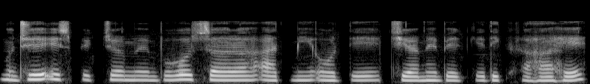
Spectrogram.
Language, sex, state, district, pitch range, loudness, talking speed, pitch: Hindi, female, Arunachal Pradesh, Longding, 185-210 Hz, -16 LUFS, 150 wpm, 195 Hz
